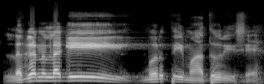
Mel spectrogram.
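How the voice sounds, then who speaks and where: A man preaching a devotional story sermon at a temple, narrating animatedly and acting out the characters' dialogue with big rises and drops in pitch. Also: big pitch swings, slow pace, bright, forceful tone. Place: temple hall.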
